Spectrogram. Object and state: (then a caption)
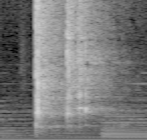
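Resin-coated plaster piece intact after a drop. A plaster piece coated with resin to harden it is dropped from one meter and lands with a sharp, bright crack, followed by a second, softer hit and a brief clatter over a low steady hum. The piece holds up without breaking, surviving three such drops.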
